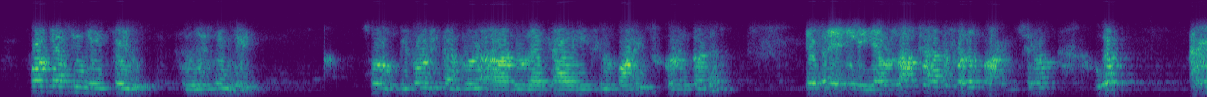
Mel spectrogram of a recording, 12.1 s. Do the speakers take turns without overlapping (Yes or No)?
Yes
